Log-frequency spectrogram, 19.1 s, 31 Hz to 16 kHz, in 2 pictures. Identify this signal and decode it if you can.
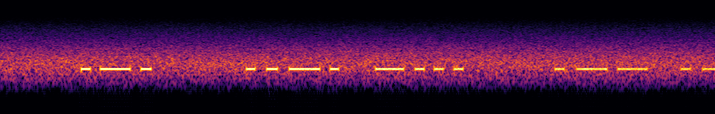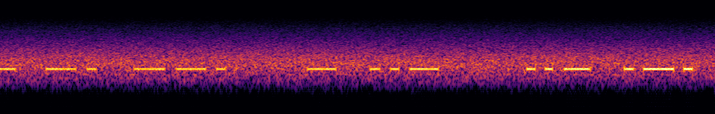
Morse code, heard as a keyed tone, hand-sent with a straight key, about 9 wpm, 360 Hz, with heavy radio static and a narrow filter. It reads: R FB WANG TU UR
